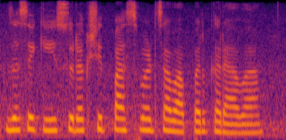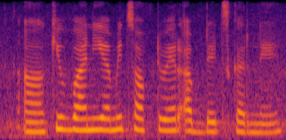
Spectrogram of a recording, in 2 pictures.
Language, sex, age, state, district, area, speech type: Marathi, female, 18-30, Maharashtra, Ratnagiri, urban, spontaneous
